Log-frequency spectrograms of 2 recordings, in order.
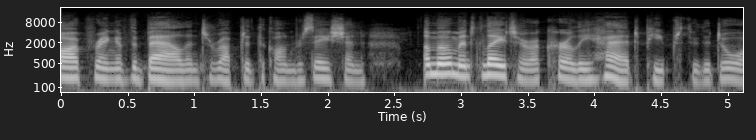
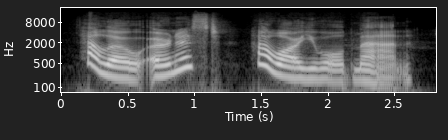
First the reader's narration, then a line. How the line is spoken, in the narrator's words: the intruder cried, with a laugh in his voice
